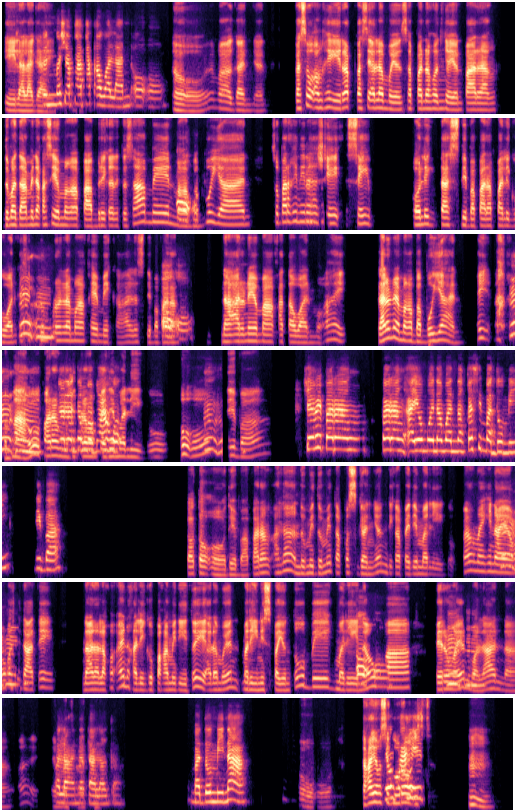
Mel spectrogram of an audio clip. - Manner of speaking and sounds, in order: none
- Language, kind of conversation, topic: Filipino, unstructured, Ano ang nararamdaman mo kapag nakakakita ka ng maruming ilog o dagat?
